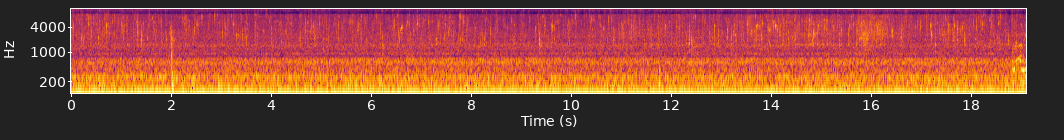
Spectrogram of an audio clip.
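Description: Chillies stuffed with keema and potato fry in a pan with a loud, steady sizzle and crackle that runs unbroken throughout, with no voices.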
